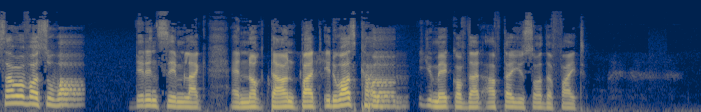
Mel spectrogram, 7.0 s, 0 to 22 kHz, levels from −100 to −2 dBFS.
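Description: AAC frame loss with concealment hits this speech at 0.60–1.44 s, decaying toward silence and fading back; at 3.68–4.34 s, scattered gaps (longest about 0.2 s) sounding smeared and noisy; and at 6.51–6.66 s, a brief phasey patch. The decoder is regenerating missing frames from the last good spectrum.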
